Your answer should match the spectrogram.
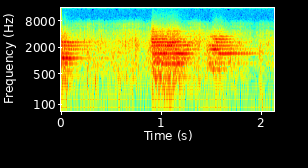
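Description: Swords clashing in a melee: two loud metallic clangs with a ringing tail, one at the start and one about a second in, and a weaker clang after it.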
